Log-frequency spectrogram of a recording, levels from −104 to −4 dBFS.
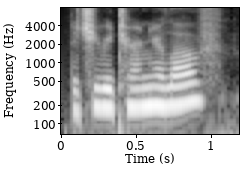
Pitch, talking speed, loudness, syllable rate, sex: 195 Hz, 250 wpm, -13 LUFS, 5.8 syllables/s, female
